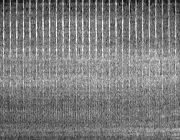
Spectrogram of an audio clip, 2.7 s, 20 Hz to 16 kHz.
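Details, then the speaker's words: Lexus ES 300 with stalling and no scan tool communication, TPS 5 V reference present: cranks and barely runs, uneven lumpy idle with irregular low thumps and slight shake, about to die; cause still unknown. "so it kind of runs not really"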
